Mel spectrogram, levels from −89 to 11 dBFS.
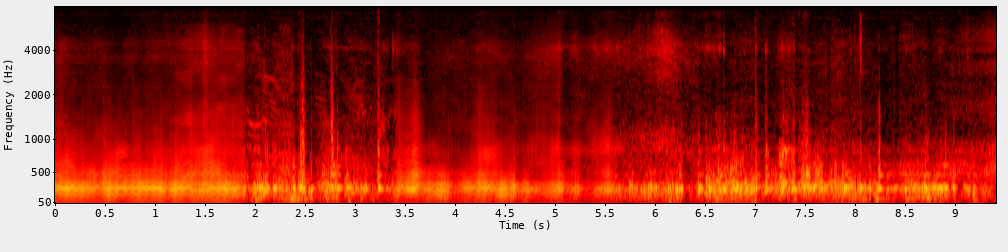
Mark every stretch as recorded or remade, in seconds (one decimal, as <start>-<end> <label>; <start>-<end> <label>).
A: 0.0-1.9 remade; 1.9-3.4 recorded; 3.4-5.6 remade; 5.6-9.4 recorded

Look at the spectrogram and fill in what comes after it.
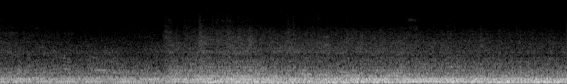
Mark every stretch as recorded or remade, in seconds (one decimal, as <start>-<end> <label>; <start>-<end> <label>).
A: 0.0-0.9 recorded; 0.9-1.5 remade; 1.5-5.7 recorded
